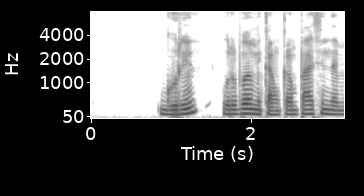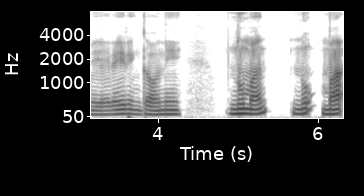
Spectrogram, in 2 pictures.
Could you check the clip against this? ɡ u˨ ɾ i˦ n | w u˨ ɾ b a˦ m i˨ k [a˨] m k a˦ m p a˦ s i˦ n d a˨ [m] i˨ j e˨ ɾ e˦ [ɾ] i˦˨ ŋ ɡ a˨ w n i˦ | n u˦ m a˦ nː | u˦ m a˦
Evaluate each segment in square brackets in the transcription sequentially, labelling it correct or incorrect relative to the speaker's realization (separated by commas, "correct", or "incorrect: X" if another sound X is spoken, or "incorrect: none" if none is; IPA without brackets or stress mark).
correct, correct, correct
